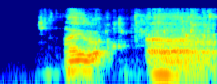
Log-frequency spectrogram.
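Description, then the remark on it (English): A brownish-purple drink called Recess is poured into a container: a brief splash, then a steady, gurgling stream of liquid that runs for about a second, fairly loud. “I'm pouring this stuff in. It looks a little purpley, little browny. But I am going to drink it.”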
